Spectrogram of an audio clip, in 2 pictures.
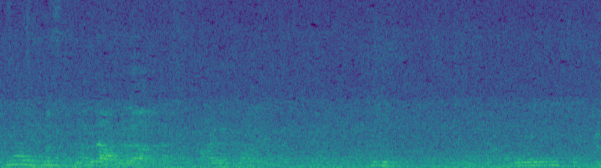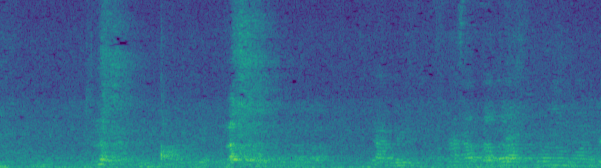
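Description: A crowd of men chatters and murmurs nearby.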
